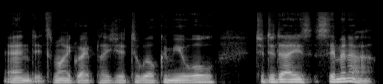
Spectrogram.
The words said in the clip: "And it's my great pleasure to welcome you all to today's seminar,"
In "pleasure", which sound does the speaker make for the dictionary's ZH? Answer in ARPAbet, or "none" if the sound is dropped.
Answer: ZH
